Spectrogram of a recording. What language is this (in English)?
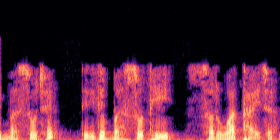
Gujarati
